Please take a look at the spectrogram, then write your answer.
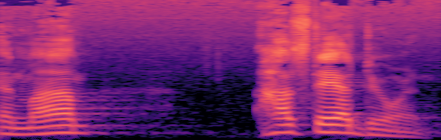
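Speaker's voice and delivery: acted, anxious, fearful, worried voice. Retelling a daughter asking her mom how her dad is doing: retelling a fearful voice. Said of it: "said with a sort of fearful voice".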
